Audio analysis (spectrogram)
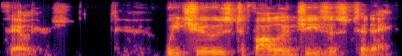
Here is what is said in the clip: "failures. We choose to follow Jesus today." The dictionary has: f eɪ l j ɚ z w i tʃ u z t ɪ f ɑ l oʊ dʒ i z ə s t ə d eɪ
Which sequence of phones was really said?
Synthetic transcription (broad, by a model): f eɪ l j ɚ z w i tʃ u z t ɪ f ɑ l oʊ dʒ i z ə s t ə d eɪ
